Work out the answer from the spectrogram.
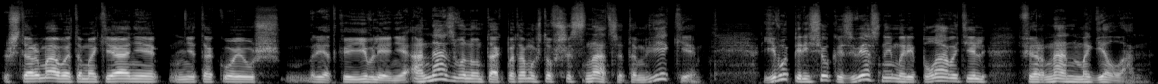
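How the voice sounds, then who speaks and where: Kindly professor played by a man, mid-pitched, very expressive, patient and emphatic teaching tone for a children's audio drama. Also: no room sound, studio quality, lightly acted. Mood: kindly correcting. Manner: explanatory, courteous, measured phrasing with emphasis.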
